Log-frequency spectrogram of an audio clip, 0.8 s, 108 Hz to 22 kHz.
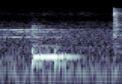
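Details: A short electronic beep and a faint click as a button is pressed on a Uniwer UMS A12 five-parameter patient monitor to switch to the next screen display format; monitor key-press beep.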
